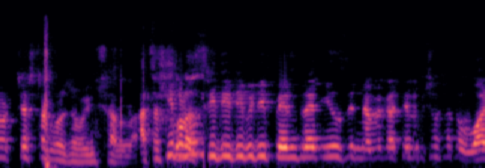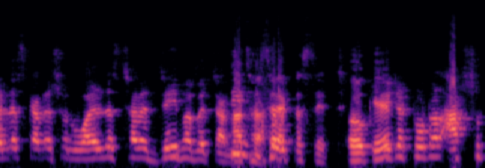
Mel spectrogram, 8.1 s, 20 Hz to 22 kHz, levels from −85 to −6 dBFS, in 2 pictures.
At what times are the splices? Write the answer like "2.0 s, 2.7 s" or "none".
1.3 s, 5.9 s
